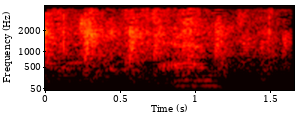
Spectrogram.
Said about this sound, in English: She deserves the applause more than I do.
